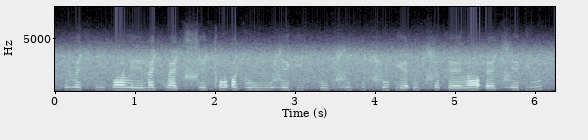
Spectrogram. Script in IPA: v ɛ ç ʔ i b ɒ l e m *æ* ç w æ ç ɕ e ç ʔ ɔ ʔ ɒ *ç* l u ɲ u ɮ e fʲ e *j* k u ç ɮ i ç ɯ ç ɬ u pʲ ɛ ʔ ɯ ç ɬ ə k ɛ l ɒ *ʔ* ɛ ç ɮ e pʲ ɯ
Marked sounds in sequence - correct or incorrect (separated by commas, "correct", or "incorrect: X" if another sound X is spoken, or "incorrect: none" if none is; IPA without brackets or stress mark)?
correct, correct, incorrect: ç, correct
